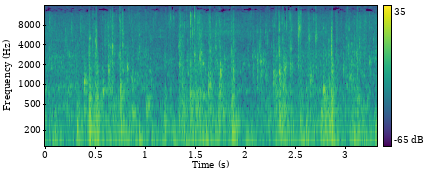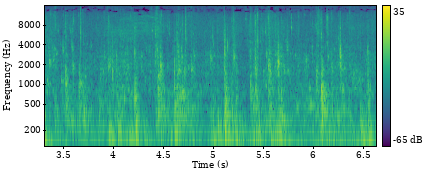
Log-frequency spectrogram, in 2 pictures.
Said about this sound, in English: Yeah, I mean, again, like to paint a picture, this is not a massive boat. No, right? It's a 14-foot clinker rowboat. Yeah, like a very wide canoe. Yeah, exactly.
